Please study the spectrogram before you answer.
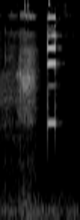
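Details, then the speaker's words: CADD Legacy infusion pump running IV Remodulin: a short, high electronic beep over quiet room noise as the stop key is pressed and held for three dashes to stop the pump. "now to stop it i just want to show you this on this pump you're gonna press and hold the stop key for three dashes"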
